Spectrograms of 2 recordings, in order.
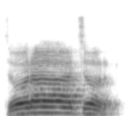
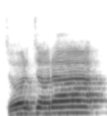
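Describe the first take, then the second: First: The first word is drawn out. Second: The second word is drawn out.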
